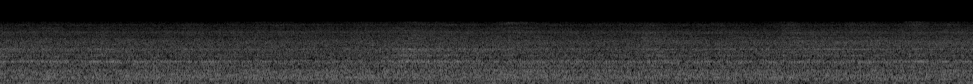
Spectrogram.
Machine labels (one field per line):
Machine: fan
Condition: normal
